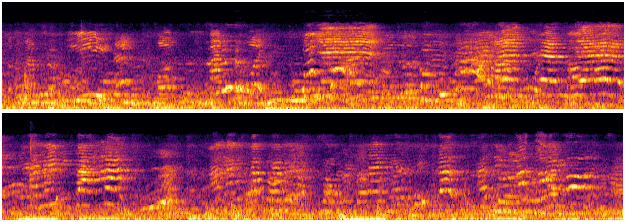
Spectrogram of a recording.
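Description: Several young children's voices at play: overlapping chatter and high-pitched shouts.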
